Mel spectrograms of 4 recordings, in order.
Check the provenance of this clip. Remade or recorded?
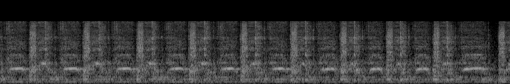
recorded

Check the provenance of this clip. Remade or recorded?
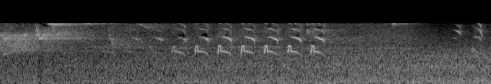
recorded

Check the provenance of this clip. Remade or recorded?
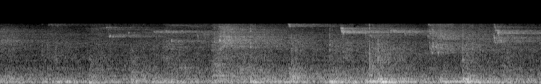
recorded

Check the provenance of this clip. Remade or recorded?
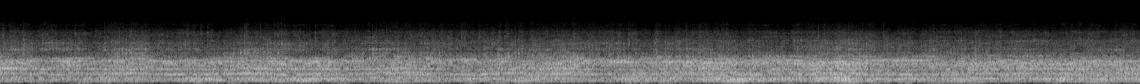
remade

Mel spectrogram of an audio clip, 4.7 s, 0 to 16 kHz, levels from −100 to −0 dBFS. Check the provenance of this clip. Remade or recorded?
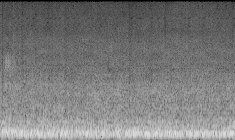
remade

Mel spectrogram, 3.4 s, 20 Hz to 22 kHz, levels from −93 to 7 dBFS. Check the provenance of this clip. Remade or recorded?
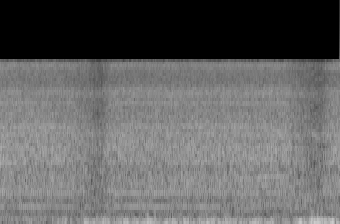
recorded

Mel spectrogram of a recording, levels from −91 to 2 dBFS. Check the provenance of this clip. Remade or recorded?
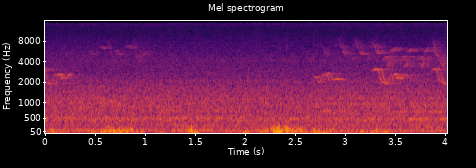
recorded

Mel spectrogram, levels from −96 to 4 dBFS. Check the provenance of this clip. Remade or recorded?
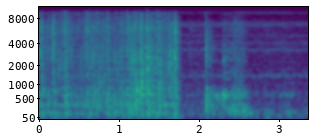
recorded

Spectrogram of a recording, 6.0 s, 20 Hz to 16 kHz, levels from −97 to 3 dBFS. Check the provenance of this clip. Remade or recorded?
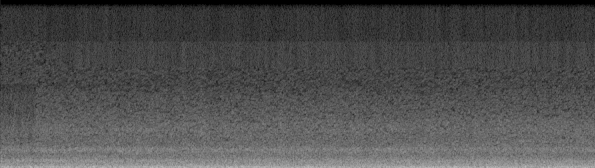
remade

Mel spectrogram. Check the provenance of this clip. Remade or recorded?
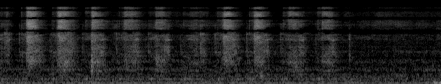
remade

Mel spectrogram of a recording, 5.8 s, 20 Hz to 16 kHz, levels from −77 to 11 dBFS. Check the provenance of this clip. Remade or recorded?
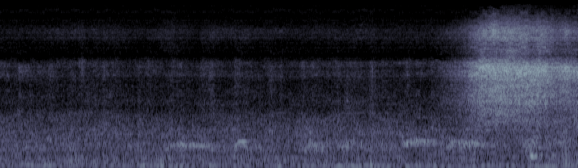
remade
